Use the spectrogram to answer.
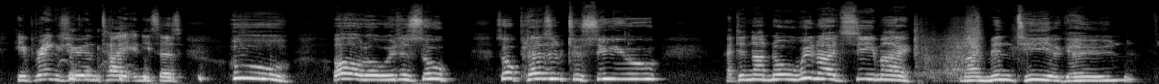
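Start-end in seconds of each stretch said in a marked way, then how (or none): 2.4-11.4 slow, puffing, out-of-breath heavyset character voice. Voicing a portly character greeting Arlo with a hug: out-of-breath portly character voice. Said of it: "Why am I talking like that?".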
